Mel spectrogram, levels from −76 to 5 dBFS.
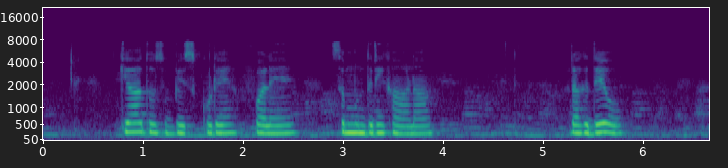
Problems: constant background noise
